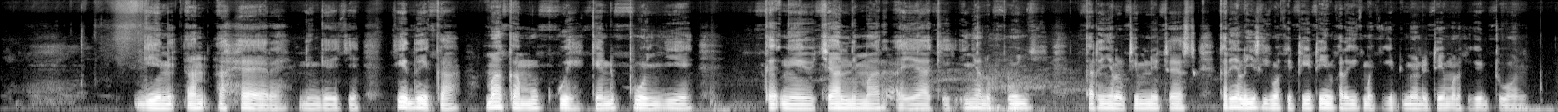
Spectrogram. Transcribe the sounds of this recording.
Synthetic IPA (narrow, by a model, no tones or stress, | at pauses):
ɡɪnɪanahɛɾɛnɪŋɡet͡ʃe | kɪd̪ɪka | makamukwekendpwoɲd͡ʒɪe | kaŋejot͡ʃalnɪmaɾajakɪːɲalɔpwoɲd͡ʒ | katɪɲalɔtimnɪtʰɛstkatɪɲalɔɲisɡikmakɪttɪmkataɡikmamɛɔndɪtɪmɔdɔkɪkidtwon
